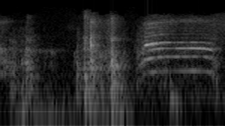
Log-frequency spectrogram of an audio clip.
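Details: Indoor morning meow from the household of mother cat Gamora and her five young kittens, where the mother calls her human babysitter. After short human speech, a single clear, steady, tonal meow holds for nearly a second.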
